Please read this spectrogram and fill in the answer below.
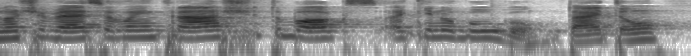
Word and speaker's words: CHITUBOX: Bom, primeira coisa que a gente tem que fazer é baixar o Cheatobox.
